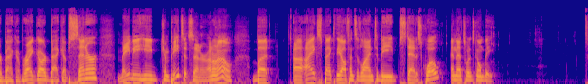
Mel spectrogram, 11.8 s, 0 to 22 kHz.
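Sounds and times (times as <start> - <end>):
speech: 0.0 - 9.9
person sipping an energy drink: 9.8 - 11.7
wet mouth clicks: 9.8 - 11.7.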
